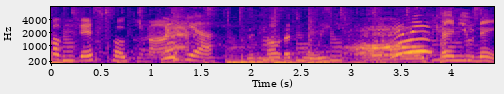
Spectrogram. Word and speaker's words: Lugia: How do you pronounce the name of this Pokemon? Lugia.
